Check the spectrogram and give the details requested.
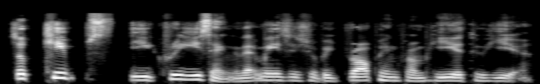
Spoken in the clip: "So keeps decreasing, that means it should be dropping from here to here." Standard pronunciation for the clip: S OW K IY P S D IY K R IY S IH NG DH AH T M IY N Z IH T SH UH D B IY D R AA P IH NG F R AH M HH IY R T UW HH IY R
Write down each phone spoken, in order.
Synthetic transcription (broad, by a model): S OW K IY P S D IY K R IY S IH NG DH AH T M IY N S IH T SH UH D B IY D R AA P IH NG F R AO M HH IY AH T UW HH IY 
